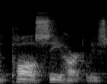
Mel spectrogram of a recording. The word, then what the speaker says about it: Paul C. Hartley: shout out was to Paul C. Hartley. I mispronounced it. I said Paul Chartley, which a lot of people were kind enough to point out was a really stupid thing to say.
